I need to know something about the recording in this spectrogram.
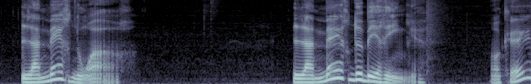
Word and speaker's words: Noire: Okay, then here, la mer Noire. Same thing here that we had previously. Final not pronounced, okay? And then OI, remember, wa, noir, noir.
